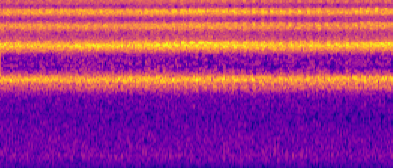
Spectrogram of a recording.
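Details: Evening cicadas, known as higurashi, singing together outdoors; a dense unbroken shrill drone with a rapid tremolo, holding steady in loudness for the whole stretch, with nothing else audible.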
